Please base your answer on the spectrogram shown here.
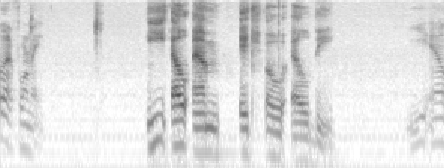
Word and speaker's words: Elmhold: Elmhold. Spell that for me. Elmhold. E-L-M... Like holding some elm. H-O-L-D. Elm Mhm. hold. Like holding an elm.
